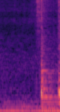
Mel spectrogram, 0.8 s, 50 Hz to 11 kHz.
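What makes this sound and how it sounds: The metal housing of a BTEC BT200CU two-wheel bench grinder (200 mm wheels, 550 W, copper-wound) is tapped twice. Each tap gives a short, bright knock with a brief ring near 480 Hz over a low steady hum.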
